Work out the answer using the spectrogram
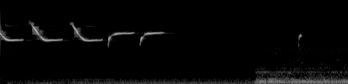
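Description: A canary gives five clear, high whistled notes in under two seconds, three falling slurs then two rising ones, before a low hum and one faint final note.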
